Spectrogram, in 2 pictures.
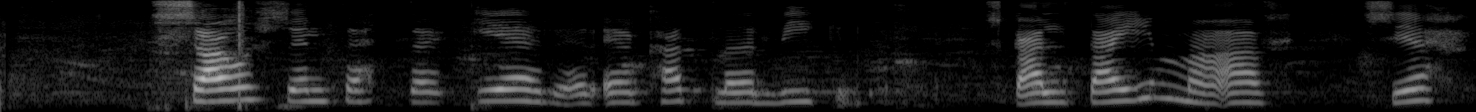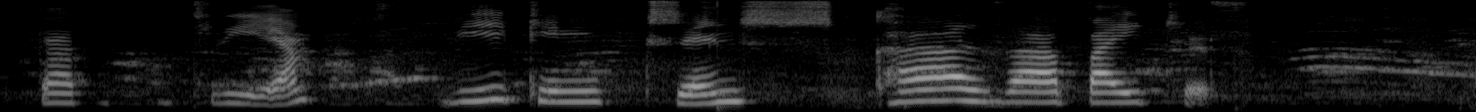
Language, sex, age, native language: Icelandic, female, 18-19, Icelandic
